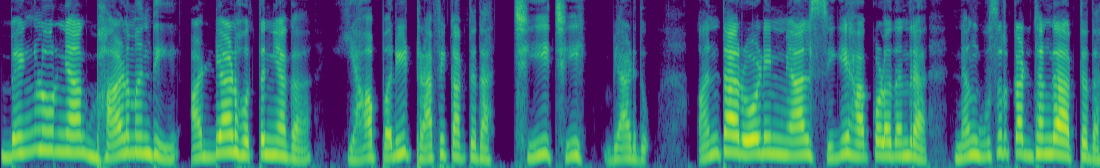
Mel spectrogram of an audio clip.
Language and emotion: Kannada, disgusted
